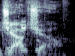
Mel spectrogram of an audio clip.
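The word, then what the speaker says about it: Jiaoqiu: And I'm Jiao Cho.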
